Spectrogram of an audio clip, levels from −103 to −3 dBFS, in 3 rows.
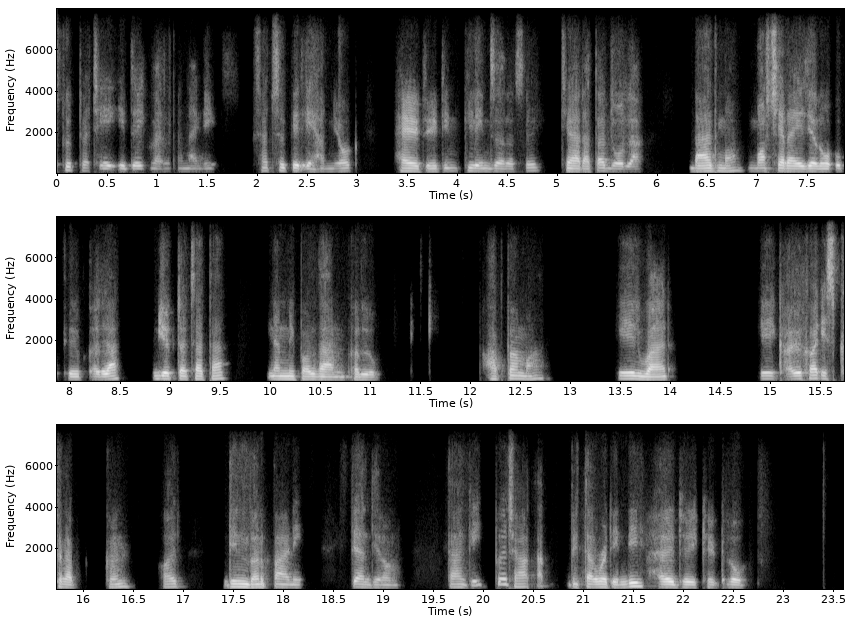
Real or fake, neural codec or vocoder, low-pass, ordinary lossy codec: fake; codec, 16 kHz, 0.5 kbps, X-Codec, HuBERT features, trained on balanced general audio; 7.2 kHz; Opus, 16 kbps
